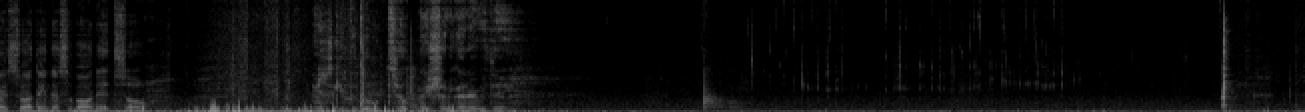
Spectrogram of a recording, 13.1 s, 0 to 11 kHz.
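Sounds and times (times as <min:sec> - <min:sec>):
oil dripping into a pan: 0:07.0 - 0:11.2.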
